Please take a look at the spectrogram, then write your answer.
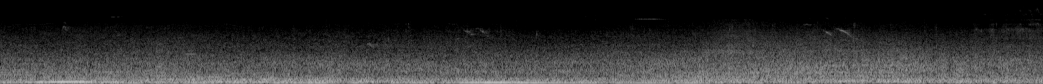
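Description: Steady road traffic at the new LAX airport pickup zone, a continuous rumble of car engines and tyres close by with no pauses, unbroken for the whole stretch.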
